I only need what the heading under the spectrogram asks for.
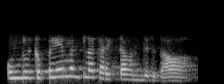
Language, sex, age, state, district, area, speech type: Tamil, female, 18-30, Tamil Nadu, Salem, rural, conversation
